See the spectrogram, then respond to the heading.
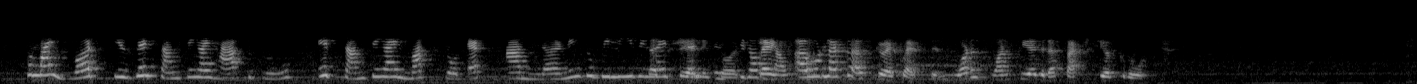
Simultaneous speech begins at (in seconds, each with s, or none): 6.5 s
